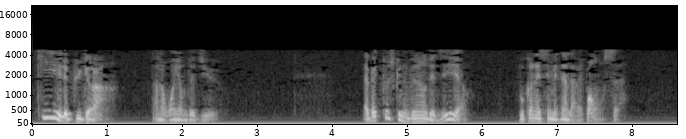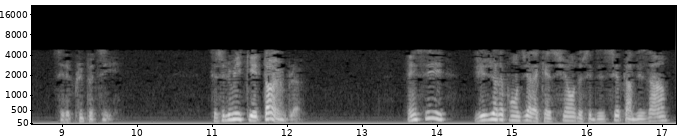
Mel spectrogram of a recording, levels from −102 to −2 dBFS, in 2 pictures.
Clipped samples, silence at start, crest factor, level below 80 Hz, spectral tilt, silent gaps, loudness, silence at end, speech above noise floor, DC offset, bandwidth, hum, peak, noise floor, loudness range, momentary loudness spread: under 0.1%; 0.1 s; 22 dB; -56 dBFS; -10.5 dB/octave; none; -27 LUFS; 0.1 s; 36 dB; 5%; 5 kHz; none; -6 dBFS; -62 dBFS; 10 LU; 17 LU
